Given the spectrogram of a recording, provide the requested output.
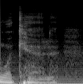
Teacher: أقصد أن الكاف لا يفخم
